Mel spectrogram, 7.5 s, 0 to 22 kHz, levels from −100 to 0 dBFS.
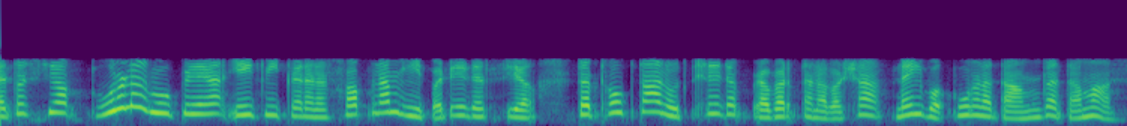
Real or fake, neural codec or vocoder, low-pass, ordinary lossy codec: fake; autoencoder, 44.1 kHz, a latent of 192 numbers a frame, MeloTTS; 3.6 kHz; none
